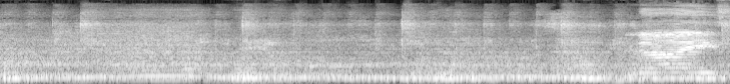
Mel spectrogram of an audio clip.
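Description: The Grave Digger monster truck's engine roars in an arena during a Monster Jam freestyle run in Wichita, Kansas. Its pitch rises and falls, then a brief high squeal comes near the end, over a faint crowd.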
